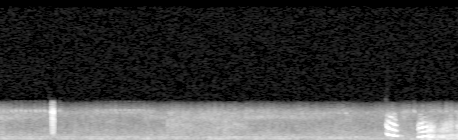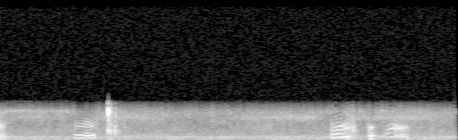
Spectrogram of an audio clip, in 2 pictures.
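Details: Six-week-old Rottweiler puppies fighting and playing together: brief sharp yips and short squealing whimpers come in scattered bursts, with quiet gaps and a steady low background hum between them.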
